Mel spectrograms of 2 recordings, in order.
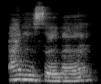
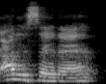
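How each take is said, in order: First: It is said in a put-on Stanberry voice. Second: It is said without the Stanberry voice.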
